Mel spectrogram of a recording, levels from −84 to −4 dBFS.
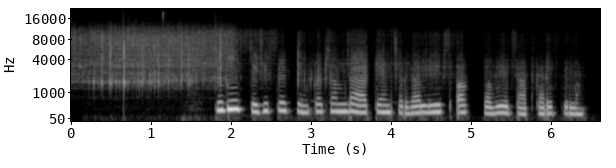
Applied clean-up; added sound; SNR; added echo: neural mask model RNNoise.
